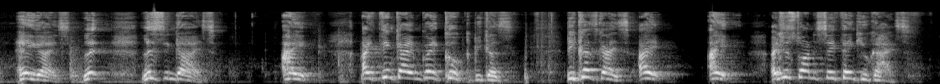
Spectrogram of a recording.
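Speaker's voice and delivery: imperfect put-on voice, high, halting, stumbling, stammering. Ranking people as cooks, imitating Merab: not the best Merab impression. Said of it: "can't do the best Marab impression".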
